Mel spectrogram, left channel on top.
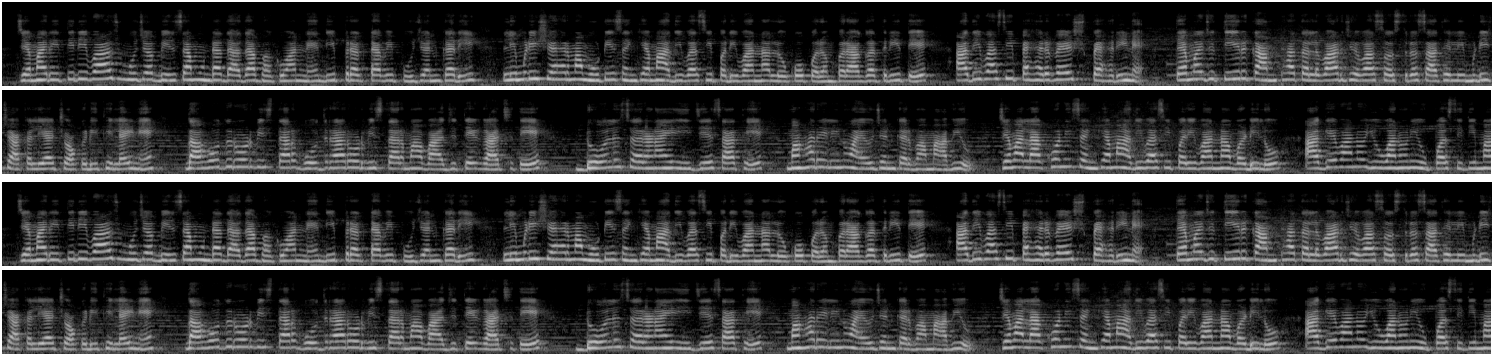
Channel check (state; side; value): identical; both; correlation 1.00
